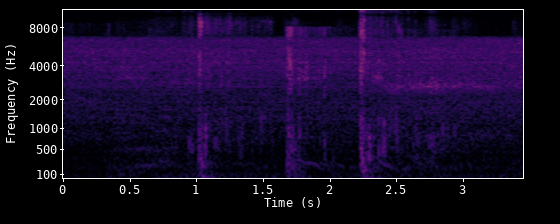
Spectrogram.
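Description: A pickaxe strikes stone with sharp knocks.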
